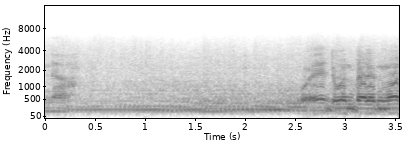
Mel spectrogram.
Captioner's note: aircraft rumbles in distance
